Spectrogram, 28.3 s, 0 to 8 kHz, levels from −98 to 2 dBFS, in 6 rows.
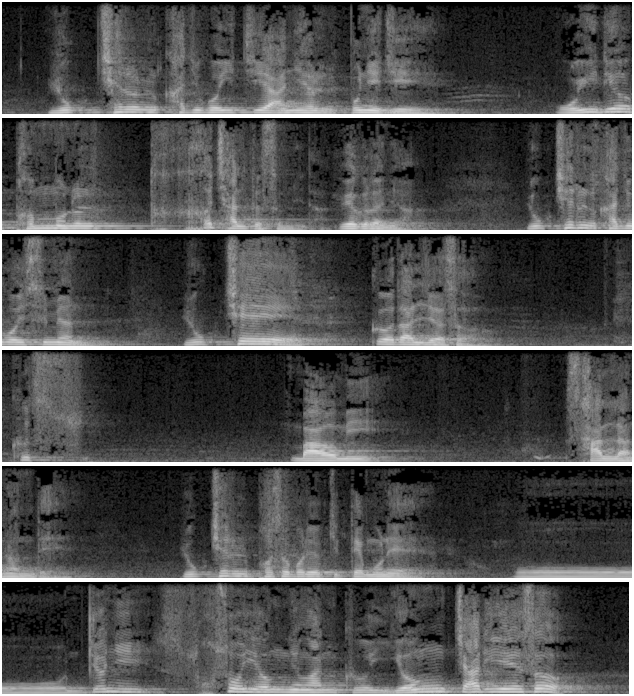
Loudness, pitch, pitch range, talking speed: -23 LUFS, 145 Hz, 110-160 Hz, 165 characters per minute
